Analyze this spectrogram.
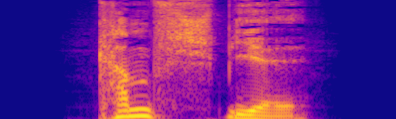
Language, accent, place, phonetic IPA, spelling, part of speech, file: German, Germany, Berlin, [ˈkamp͡fˌʃpiːl], Kampfspiel, noun, De-Kampfspiel.ogg
- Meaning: contact sport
